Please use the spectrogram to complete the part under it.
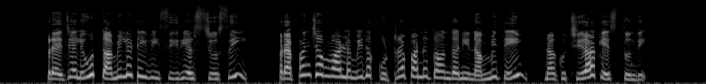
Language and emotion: Telugu, angry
